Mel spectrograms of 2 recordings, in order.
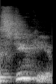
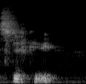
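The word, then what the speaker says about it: Stiffkey: I mean, Stewkie Blues are cockles, local seafood, but it's actually spelt Stifkie, and most people in Norfolk would pronounce it Stifkie. But if you were local, you would probably be allowed to call it Stewkie.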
